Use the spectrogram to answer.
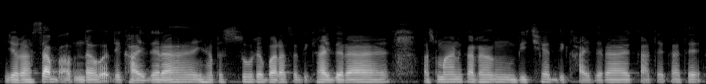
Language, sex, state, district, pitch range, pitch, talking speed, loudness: Hindi, male, Odisha, Khordha, 110-115 Hz, 110 Hz, 205 wpm, -22 LUFS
